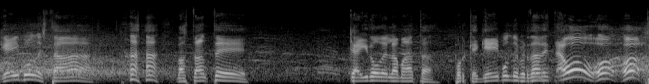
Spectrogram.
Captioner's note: laugh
